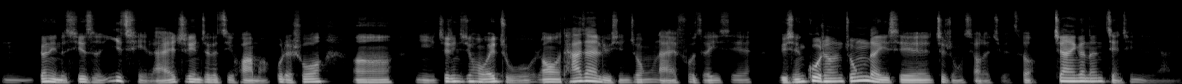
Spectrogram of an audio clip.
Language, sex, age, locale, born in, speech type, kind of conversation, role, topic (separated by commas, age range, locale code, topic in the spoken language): Chinese, male, 20-24, zh-CN, China, conversation, advice, advisor, 旅行时我怎么才能有效减压并放松？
